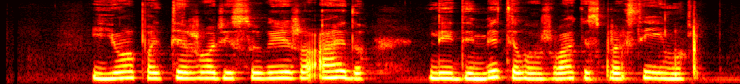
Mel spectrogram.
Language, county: Lithuanian, Kaunas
